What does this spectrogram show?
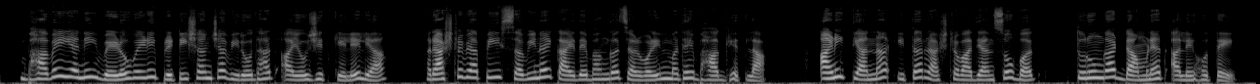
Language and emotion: Marathi, neutral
